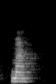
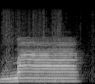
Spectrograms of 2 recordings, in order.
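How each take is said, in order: First: It is said with the tone marking questions. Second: It is said with the tone meaning mother. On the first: It marks a question. "esto se usa para hacer preguntas" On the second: It means mother. "que quiere decir mamá"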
